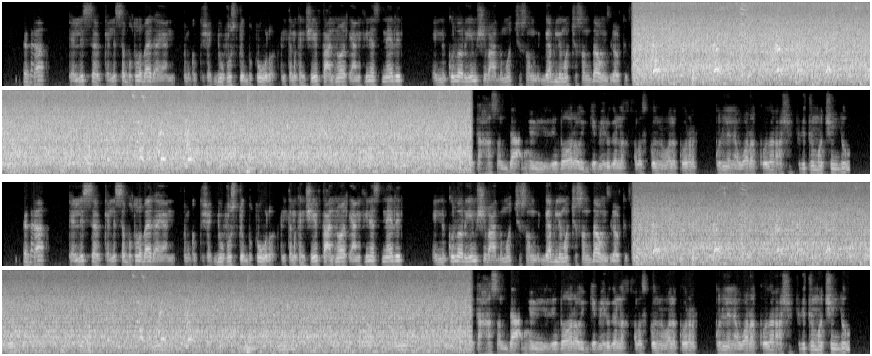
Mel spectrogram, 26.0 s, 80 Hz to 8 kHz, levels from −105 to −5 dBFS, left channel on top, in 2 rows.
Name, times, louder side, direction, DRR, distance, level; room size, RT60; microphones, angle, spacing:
voice 1, 0.3-0.6 1.0-6.0 6.4-11.3 11.7-16.1 16.6-19.2 19.6-23.4 23.7-25.7, right 2 dB, 55° right, 4.5 m, -34 dB
sound 1, 9.4-20.1, left 6 dB, 40° left, 0.7 m, -19 dB
open air
head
